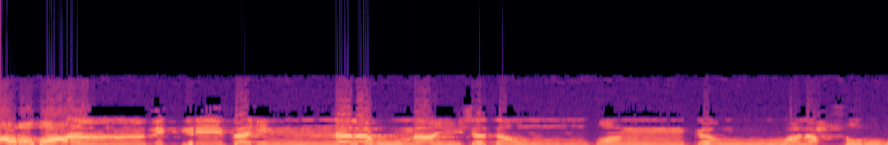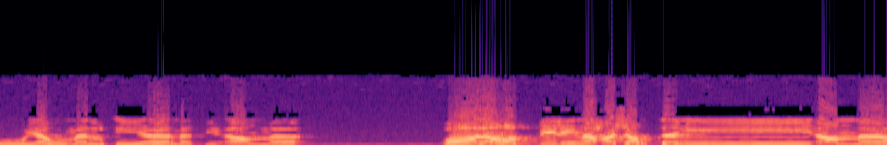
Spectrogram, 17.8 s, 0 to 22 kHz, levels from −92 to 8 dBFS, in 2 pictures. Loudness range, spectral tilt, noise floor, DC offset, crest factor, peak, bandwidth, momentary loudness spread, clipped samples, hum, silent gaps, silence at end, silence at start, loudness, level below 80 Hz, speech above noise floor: 6 LU; -4 dB/octave; -36 dBFS; under 0.1%; 10 dB; 0 dBFS; 11 kHz; 11 LU; under 0.1%; none; none; 0 s; 0 s; -10 LUFS; -36 dBFS; 25 dB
